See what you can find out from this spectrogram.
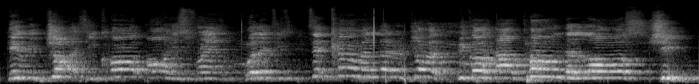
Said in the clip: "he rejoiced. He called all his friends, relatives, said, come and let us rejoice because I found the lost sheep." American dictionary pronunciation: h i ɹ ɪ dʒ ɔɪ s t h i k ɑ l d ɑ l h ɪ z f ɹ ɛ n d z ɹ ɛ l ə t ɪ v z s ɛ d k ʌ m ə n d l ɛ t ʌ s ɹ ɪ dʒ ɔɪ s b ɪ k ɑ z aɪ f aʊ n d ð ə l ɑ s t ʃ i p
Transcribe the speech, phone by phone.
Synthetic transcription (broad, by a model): h i ɹ ɪ dʒ ɔɪ s t h i k ɑ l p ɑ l h ɪ z f ɹ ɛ n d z w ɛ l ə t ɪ z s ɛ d k ʌ m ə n l ɛ t ɹ ɪ dʒ ɔɪ s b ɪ k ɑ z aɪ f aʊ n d ð ə l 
